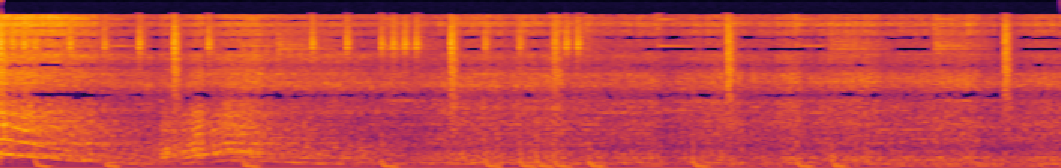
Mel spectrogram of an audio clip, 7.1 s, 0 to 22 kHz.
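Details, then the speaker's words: Suzuki GSX-R 750 SRAD ready for delivery, fuel very low (warning light blinking): crisp revs climbing and falling cleanly, then steady even running, no knocks or rattles; healthy engine. "Tá muito pouco já, eu já testei muito essa moto, mas vamos ouvir o ronco dela pela última vez, né?"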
